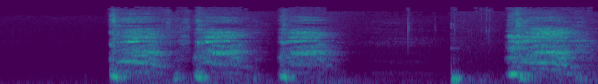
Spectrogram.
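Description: A man coughs in a quick run of three harsh bursts, pauses briefly, then lets out a couple more chesty coughs, close and fairly loud with no talking.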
